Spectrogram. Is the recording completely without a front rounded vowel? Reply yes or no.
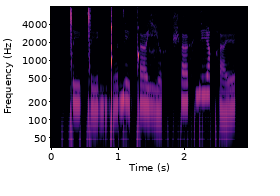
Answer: yes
